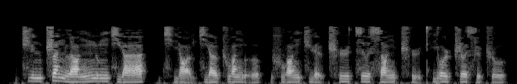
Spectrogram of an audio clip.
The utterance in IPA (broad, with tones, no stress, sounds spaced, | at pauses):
t͡ɕ y˥ n ʈ͡ʂ a˥˩ n l ɑ˧˥ ŋ n̪ ʊ˥ ŋ ɕ j ä˧˥ | t͡ɕʰ j ɑ̰˨˩ ʊ̯ t͡ɕ j ä˧˥ ʈ͡ʂ w ɑ˧ ŋ ɤ̰˨˩˦ | ʂ w ɑ˧˥ ŋ t͡ɕ ɥ ɛ̰˨˩ ʈ͡ʂʰ ɻ̩˥ t͡s ɹ̩˥˩ s ɑ˧˥ ŋ ʈ͡ʂʰ ɻ̩˨˩ t̪ʰ j o˥˧ ʊ̯ ʈ͡ʂ ɤ˥˩ s ɹ̩˩ ʈ͡ʂ o˩ ʊ̯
